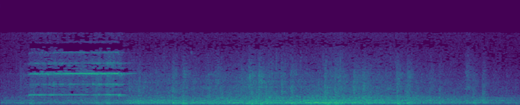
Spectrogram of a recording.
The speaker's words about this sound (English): As we hid behind a pile of luggage at Canterbury, we saw the single carriage of the special go thundering past us.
